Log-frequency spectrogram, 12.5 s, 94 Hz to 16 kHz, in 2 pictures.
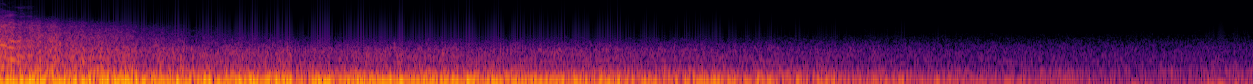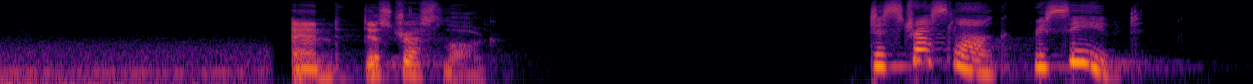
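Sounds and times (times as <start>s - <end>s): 
explosive charges detonating: 0.0s - 7.0s
speech: 8.1s - 8.8s, 10.6s - 12.0s.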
